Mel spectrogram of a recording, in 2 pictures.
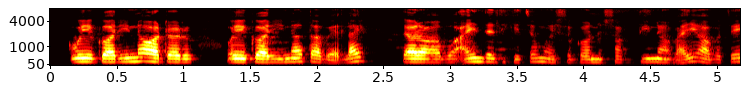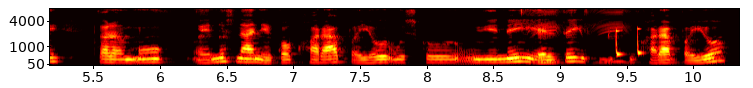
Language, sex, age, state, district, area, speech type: Nepali, female, 30-45, West Bengal, Kalimpong, rural, spontaneous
